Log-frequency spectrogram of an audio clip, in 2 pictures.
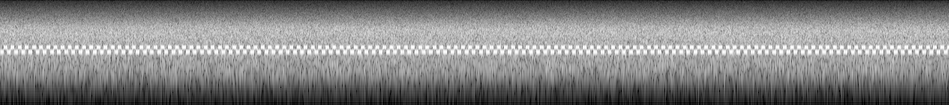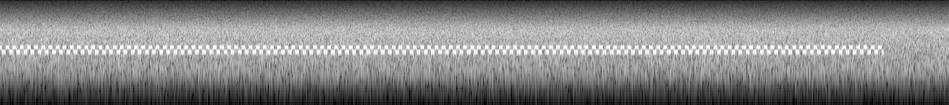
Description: A tone that alternates evenly between two pitches, with radio hiss and a squelch burst at the end. There is no code.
